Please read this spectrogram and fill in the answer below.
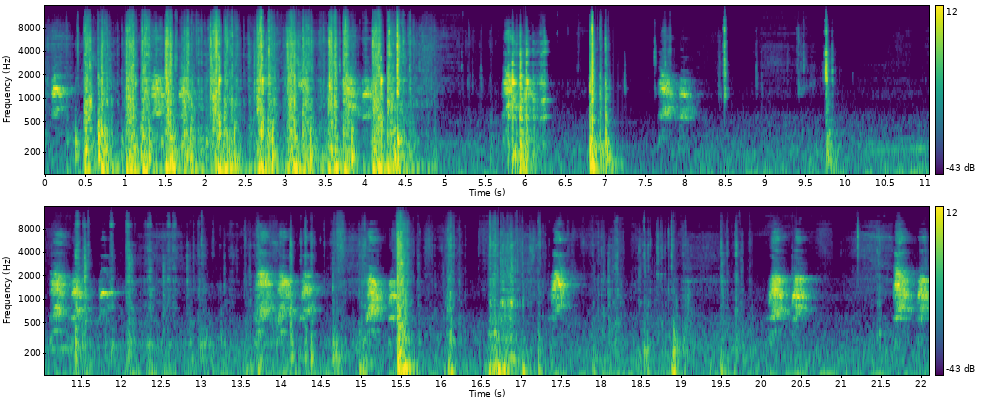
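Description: A dog barking repeatedly in short bursts. For the first few seconds it is mixed with dense clicking and clatter from pipe work, followed by two heavy knocks.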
